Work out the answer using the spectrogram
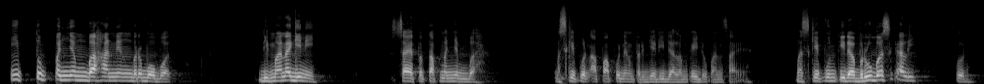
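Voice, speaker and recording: A male pastor giving a sermon in a conversational, colloquial way, acting out prayers as he goes. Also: fairly high pitch. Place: church.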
